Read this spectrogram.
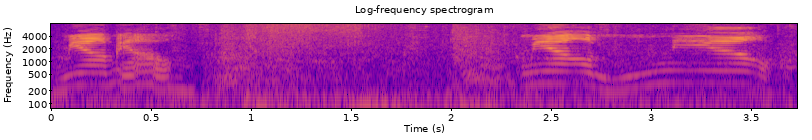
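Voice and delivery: quick run of playful meows; cat meowing. Pretend. Player meowing along during the game, playful cat chatter. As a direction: chatter away in repeated little meows.

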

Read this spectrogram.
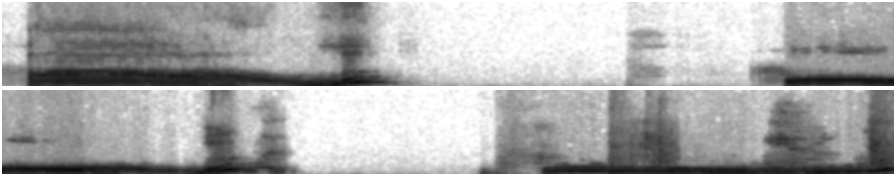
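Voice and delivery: each syllable «Ал», «ол», «ул», «іл» stretched long and clear; drawn-out syllables. Shown as a demonstration. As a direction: read each syllable slowly with a pause. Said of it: "Давай будемо читати склади". (протяжне читання складів «ал», «ол», «ул», «іл»)

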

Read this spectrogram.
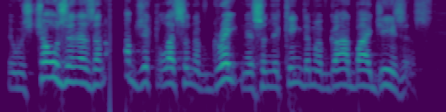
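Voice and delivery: ordinary delivery

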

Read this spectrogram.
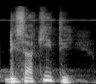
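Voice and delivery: disakiti set off by a pause and a falling tune; pause, then hit disakiti; stress on disakiti. Shown as a demonstration. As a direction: disakiti singled out after a pause. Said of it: "Garis bawahi kata-kata disakiti".

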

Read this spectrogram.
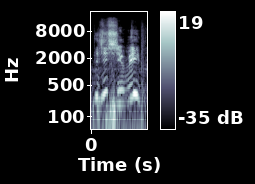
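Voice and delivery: high, loud startled shouting; shocked yell. Real, not acted. Suddenly hit in the game.

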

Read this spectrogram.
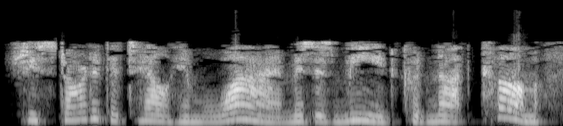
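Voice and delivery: ordinary delivery, nothing marked

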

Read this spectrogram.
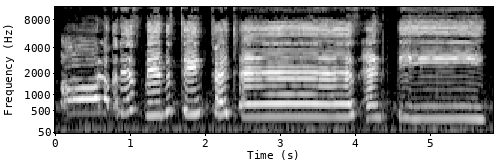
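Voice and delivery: high, loud excited squeal; squealing excitement. Real, not acted. Collector squealing over her doll's famous feet, excited squeal. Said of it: "I just feel super excited".

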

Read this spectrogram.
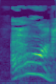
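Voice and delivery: loud, high "argh"; startled shout. A narrator's reading. Sid falls into a huge hole, loud high yell. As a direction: cry out high as if falling. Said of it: "he shouted".

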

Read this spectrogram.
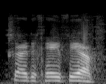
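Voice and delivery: ordinary delivery

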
